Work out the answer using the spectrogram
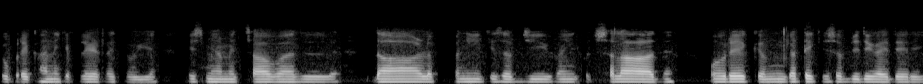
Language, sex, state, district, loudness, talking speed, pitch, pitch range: Hindi, male, Rajasthan, Bikaner, -20 LUFS, 175 wpm, 125 Hz, 120-130 Hz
